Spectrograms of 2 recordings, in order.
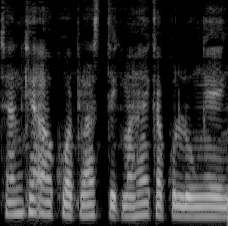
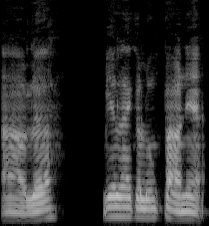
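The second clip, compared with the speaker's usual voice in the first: put-on much lower, easygoing old man greeting; old uncle; 6 semitones lower than usual. Old uncle greeting Kaew, much lower. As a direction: drop low like a relaxed old uncle.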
